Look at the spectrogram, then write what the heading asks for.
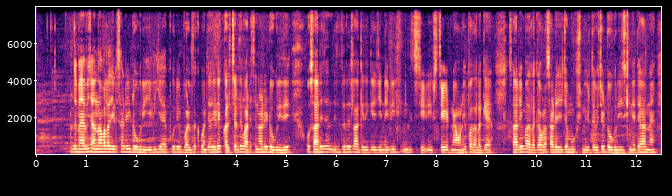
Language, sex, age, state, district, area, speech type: Dogri, male, 18-30, Jammu and Kashmir, Kathua, rural, spontaneous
